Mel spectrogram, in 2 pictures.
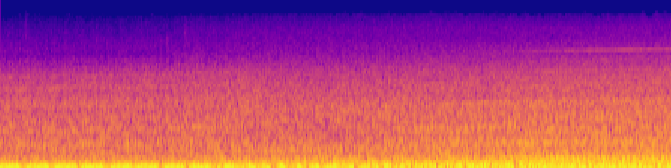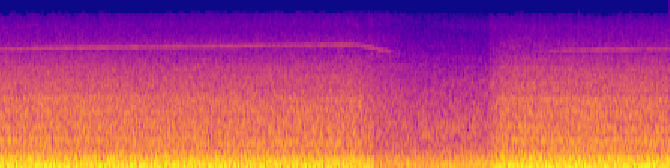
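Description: A truck engine rumbles steadily at low speed, dropping briefly during a gear change.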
